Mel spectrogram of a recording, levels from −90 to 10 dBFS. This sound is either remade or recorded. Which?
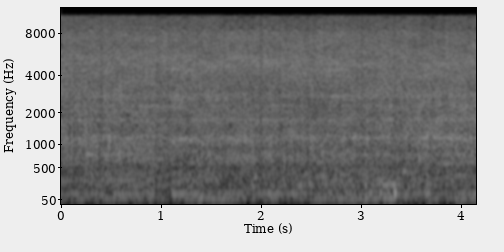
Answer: remade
